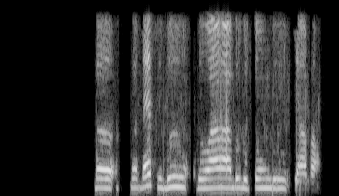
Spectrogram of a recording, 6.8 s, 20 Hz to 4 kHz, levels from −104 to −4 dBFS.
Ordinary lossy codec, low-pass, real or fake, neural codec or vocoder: MP3, 32 kbps; 3.6 kHz; fake; vocoder, 24 kHz, 100 mel bands, Vocos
